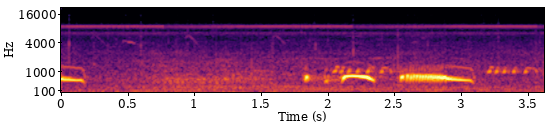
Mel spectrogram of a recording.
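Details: Spotted dove calling during a rainy-season trapping session: a quick clipped note, an arched coo and a long, slightly falling croo, followed by faint stuttering notes.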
